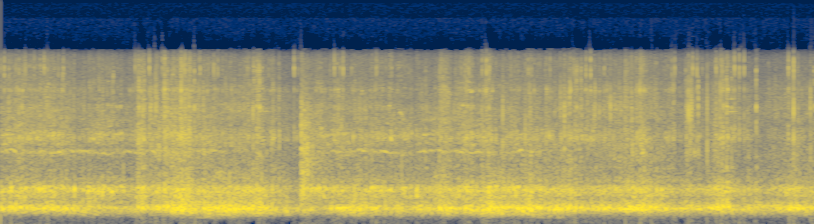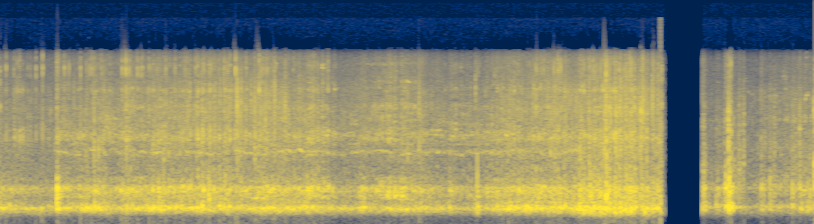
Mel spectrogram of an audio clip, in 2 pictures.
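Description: A bicycle riding over a dirt BMX pump track, heard through a bike-mounted camera: steady rushing wind and tyre noise with scattered rattles and clicks from the bike. The sound drops out for about half a second near the end, followed by a few sharp knocks.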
